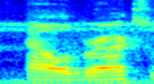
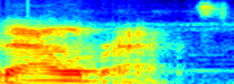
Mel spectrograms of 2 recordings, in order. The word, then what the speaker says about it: Alabrax: He also does correct you every time you pronounce his name with an H, and he's very adamant that it does not have an H in the beginning of the name. What is it? It's just Alabrax with no H.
